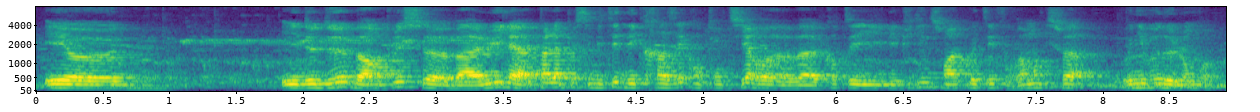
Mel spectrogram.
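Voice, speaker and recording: A man's voice: mid-range voice, steady tone, brisk. Man, casual gameplay commentary, joking and self-mocking, very echoey room, game music behind. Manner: joking, self-mocking, many fillers, laughs often. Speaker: let's play host.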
